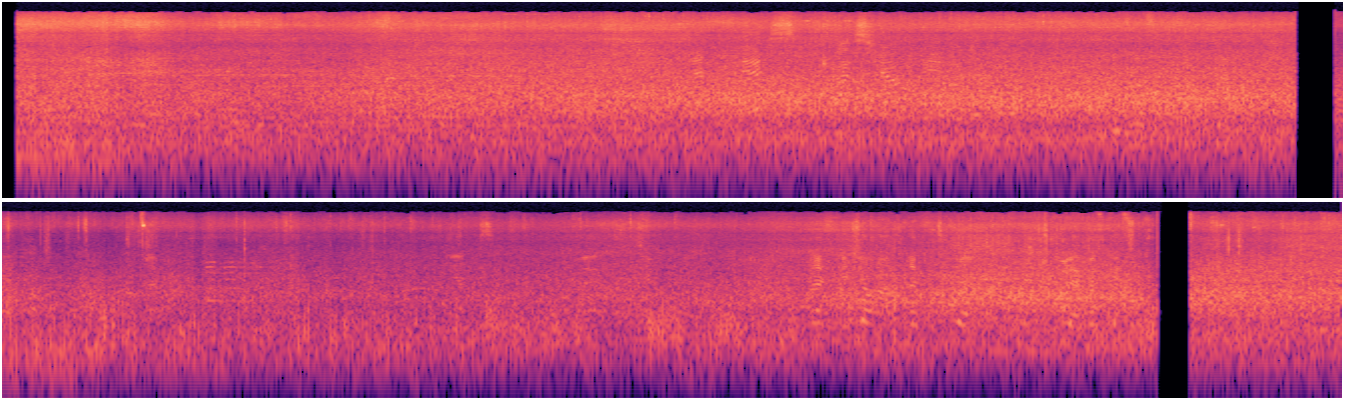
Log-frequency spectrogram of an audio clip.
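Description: Busy city street ambience: steady traffic noise mixed with a murmur of people's voices. The sound cuts out abruptly twice, for a fraction of a second, once about halfway through and once near the end.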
